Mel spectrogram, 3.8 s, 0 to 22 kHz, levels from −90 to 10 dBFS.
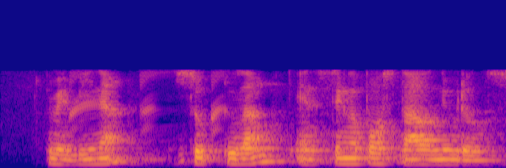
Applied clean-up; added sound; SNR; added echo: neural mask model Resemble Enhance denoiser.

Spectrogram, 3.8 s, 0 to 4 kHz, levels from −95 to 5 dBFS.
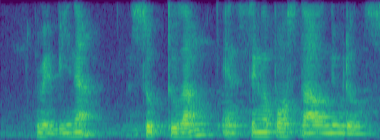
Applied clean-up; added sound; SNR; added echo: none; none; none; none.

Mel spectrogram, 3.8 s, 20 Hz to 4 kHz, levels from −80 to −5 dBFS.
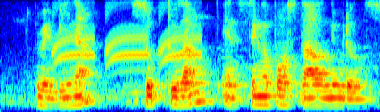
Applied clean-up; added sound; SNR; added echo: none; Alarm; 9 dB; none.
